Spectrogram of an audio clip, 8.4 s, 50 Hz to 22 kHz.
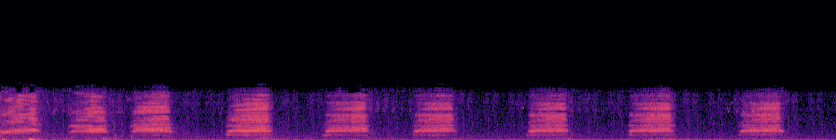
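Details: Barn owl family at a nest box on 26 April 2023 as the male brings a rodent to the female and owlets. Rapid series of about nine short, raspy hissing screeches, almost one per second, fairly irregular.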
